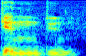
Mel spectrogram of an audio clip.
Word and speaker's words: Gendun: le mot ici Gendun vous dites gen il y a pas de Na mais on dit Gendun dans la prononciation habituelle mais ça vient simplement du fait que le chchung comme préfixe provoque ça çaàdire gun ok voilà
